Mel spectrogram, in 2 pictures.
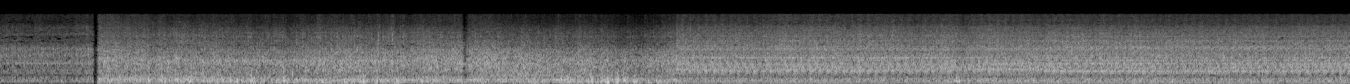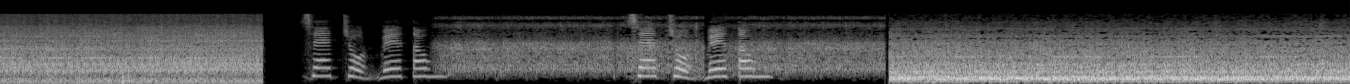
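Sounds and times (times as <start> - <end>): excavator diesel engine running: 0.0 - 16.2, 17.8 - 27.0
steady higher whine: 17.9 - 27.0.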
